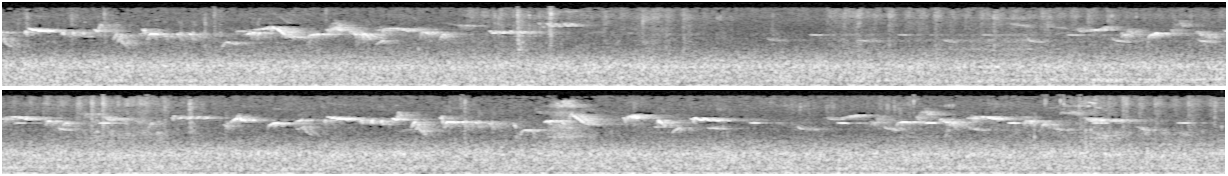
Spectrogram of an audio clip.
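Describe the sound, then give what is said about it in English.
Several birds sing in quick, high-pitched chirping phrases that come in bursts throughout, set against a steady, heavy rumble of background noise. No one speaks. “It's such beautiful bird song.”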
